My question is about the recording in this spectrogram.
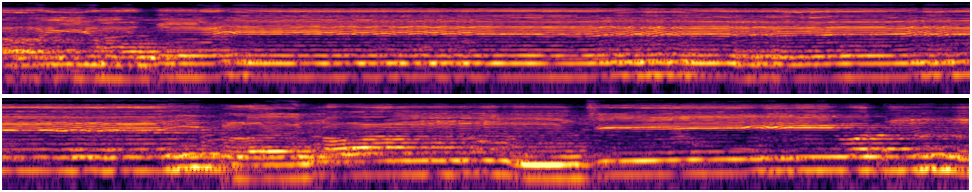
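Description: A Buddhist monk chanting into a microphone: a single male voice sings a melodic Khmer Buddhist chant in long, wavering held notes that step up and down in pitch, amplified through a sound system.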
